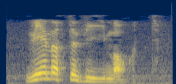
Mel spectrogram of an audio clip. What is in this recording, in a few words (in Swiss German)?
"wimacht", Alsace; la vignification; vin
